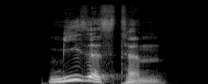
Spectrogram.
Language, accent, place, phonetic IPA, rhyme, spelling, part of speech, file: German, Germany, Berlin, [ˈmiːzəstəm], -iːzəstəm, miesestem, adjective, De-miesestem.ogg
- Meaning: strong dative masculine/neuter singular superlative degree of mies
